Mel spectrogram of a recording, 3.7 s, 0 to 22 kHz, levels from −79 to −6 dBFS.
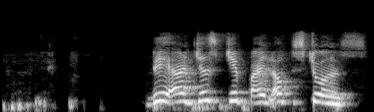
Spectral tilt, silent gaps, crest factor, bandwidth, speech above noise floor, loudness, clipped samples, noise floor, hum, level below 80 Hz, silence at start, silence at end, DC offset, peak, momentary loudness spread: -4.5 dB/octave; none; 14 dB; 8.2 kHz; 51 dB; -13 LUFS; under 0.1%; -64 dBFS; none; -44 dBFS; 0.05 s; 0.1 s; under 0.1%; 0 dBFS; 18 LU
